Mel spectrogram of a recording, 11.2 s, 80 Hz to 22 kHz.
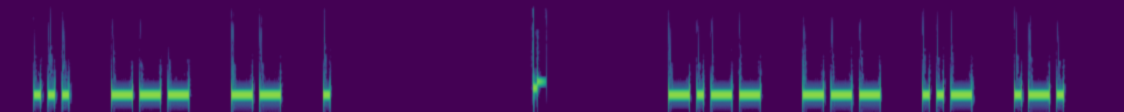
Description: Morse code, heard as a keyed tone, about 17 wpm, spaced as for 12 wpm, 700 Hz. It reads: SOME YOUR
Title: 2x Character Spacing - Top 100 Words - 17wpm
